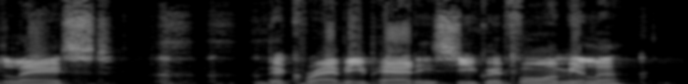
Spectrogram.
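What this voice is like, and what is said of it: Plankton character voice. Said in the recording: “I could do Plankton.”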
